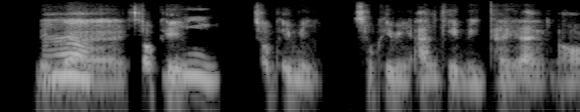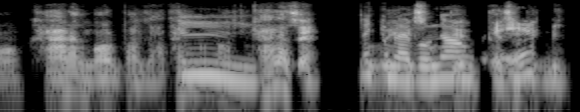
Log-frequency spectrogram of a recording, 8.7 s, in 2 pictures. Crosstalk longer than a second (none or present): present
